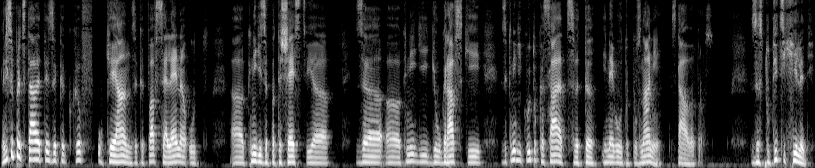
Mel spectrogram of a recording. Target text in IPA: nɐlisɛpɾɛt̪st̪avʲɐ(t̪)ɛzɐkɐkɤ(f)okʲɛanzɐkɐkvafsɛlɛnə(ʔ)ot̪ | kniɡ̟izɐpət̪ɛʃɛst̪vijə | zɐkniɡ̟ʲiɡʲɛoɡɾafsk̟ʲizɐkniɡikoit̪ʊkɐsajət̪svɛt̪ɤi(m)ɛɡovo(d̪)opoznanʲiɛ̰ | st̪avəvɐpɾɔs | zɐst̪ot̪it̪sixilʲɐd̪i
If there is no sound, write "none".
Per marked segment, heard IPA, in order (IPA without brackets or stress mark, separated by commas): t̪, f, ʔ, n, t̪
